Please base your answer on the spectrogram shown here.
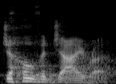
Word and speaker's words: Jehovah Jireh: And we get a name for God out of this that is mentioned in the scriptures, Yahweh Yireh, or in a maybe more familiar way to pronounce it, Jehovah Jireh.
